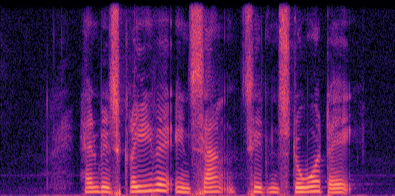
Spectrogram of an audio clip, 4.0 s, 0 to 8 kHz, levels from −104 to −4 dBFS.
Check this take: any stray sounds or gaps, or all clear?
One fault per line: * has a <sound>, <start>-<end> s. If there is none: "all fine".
all fine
